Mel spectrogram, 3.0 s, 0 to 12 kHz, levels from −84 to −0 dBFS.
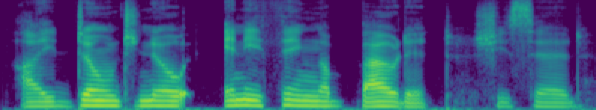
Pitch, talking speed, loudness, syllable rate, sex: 140 Hz, 160 wpm, -17 LUFS, 4.3 syllables/s, female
